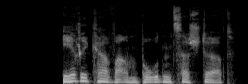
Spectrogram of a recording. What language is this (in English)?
German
